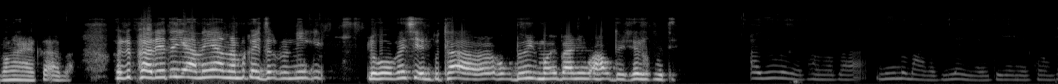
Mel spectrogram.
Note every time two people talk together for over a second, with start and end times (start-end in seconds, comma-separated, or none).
none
